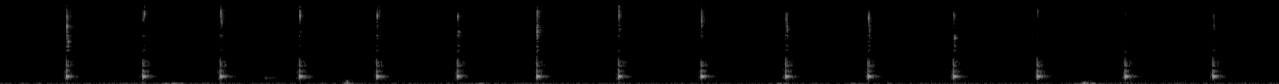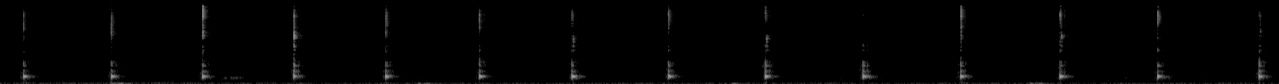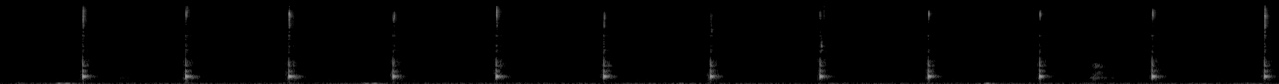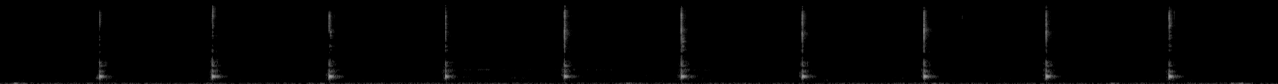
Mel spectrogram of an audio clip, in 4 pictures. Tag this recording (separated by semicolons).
bathroom; drip; drop; faucet; sink; water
